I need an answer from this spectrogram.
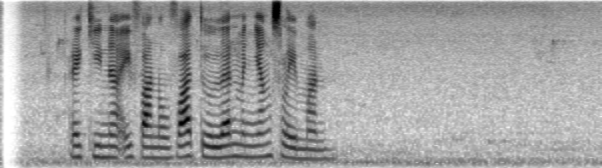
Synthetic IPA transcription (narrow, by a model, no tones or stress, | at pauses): reɡ̥i̤naʔifanofad̪̥o̤lanməɲaŋsleman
